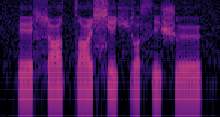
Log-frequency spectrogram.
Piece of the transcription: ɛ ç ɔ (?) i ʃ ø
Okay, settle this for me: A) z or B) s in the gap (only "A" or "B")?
B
